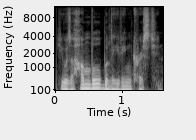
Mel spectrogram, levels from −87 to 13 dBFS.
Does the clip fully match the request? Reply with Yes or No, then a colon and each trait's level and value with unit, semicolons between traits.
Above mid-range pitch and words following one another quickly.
No: low, 105 Hz; fast, 220 wpm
